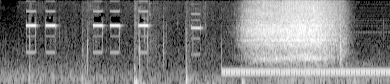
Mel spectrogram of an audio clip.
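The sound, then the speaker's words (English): A quick series of short touch-tone beeps as a phone number is keyed in, followed by a steady low tone and a burst of hissing static over quiet background noise. “I think I'm going to call”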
